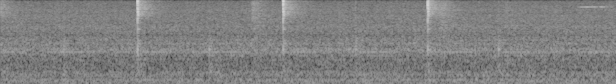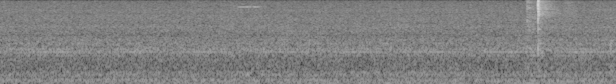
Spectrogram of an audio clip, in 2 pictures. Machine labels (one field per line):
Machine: valve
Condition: normal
